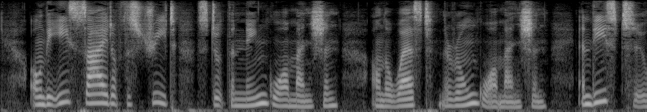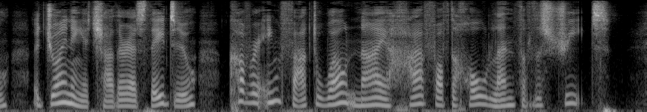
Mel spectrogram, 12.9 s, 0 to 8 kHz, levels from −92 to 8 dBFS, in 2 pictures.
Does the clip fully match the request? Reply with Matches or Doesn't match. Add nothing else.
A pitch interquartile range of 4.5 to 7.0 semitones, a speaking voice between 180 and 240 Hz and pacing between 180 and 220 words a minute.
Matches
